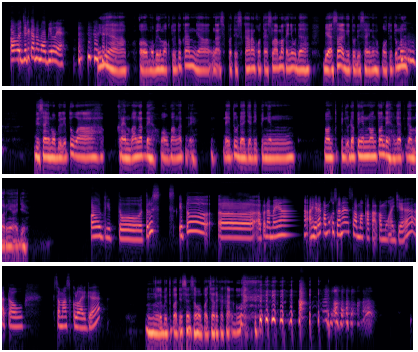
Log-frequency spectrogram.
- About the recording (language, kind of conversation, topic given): Indonesian, podcast, Film apa yang paling berkesan buat kamu, dan kenapa begitu?
- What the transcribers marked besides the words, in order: laugh; other background noise; teeth sucking; laughing while speaking: "gue"; laughing while speaking: "Oh"; laugh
